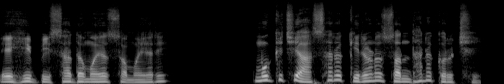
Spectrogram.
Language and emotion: Odia, sad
